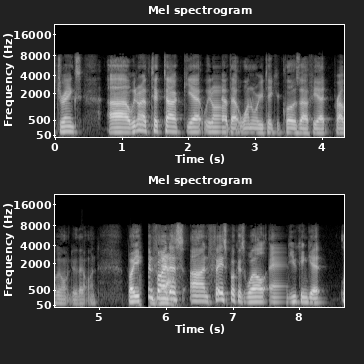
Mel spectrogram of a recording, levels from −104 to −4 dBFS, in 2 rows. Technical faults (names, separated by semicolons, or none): burst of packet loss; short concealed packet loss; long network dropout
